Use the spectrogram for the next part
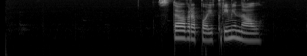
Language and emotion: Russian, neutral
